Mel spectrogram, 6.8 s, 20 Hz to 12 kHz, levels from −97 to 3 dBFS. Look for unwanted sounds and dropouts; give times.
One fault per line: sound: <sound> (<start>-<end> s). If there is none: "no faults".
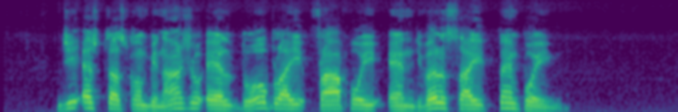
no faults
